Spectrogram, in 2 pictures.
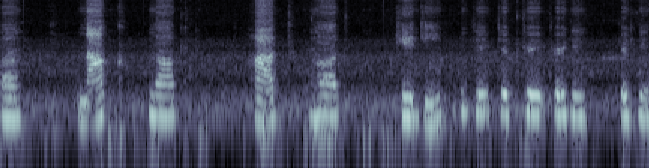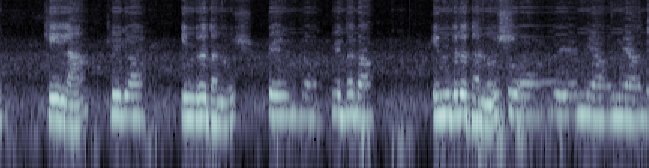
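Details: Very severe global aphasia; speech limited to repeated single words ('paani', 'paisa') in reply to questions.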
